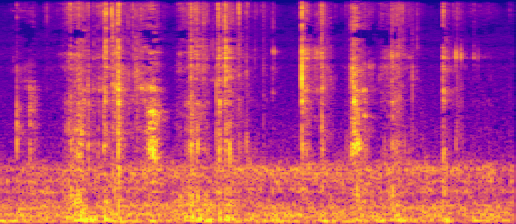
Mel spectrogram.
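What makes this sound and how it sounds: A utility knife blade shaves thin curls from a solid, hand-sized peach-orange bar of soap. The result is a quiet series of crisp, crunchy scraping bursts with bright, high-pitched edges over a soft low rumble.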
